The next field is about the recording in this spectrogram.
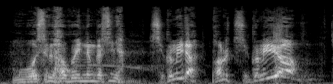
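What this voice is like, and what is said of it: Low, hushed urging voice. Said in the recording (Korean): “나직한 목소리로 재촉하였다”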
